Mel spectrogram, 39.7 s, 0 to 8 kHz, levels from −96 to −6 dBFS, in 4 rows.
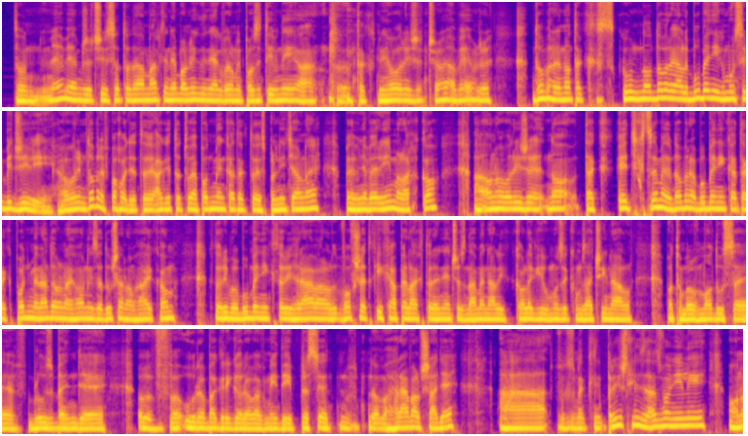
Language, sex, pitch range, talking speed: Slovak, male, 115-140 Hz, 155 wpm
